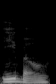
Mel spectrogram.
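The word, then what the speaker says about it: Igbo: get this video out the word ebo can also be spelled I gbo where the g is silent and they has something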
